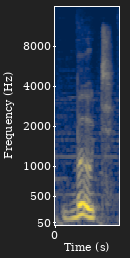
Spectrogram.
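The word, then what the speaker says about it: Bhoot: Today's word is, and I'm not 100% sure how to pronounce it, boot. That's B-H-O-O-T, alternatively spelled B-H-U-T, is a supernatural creature,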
